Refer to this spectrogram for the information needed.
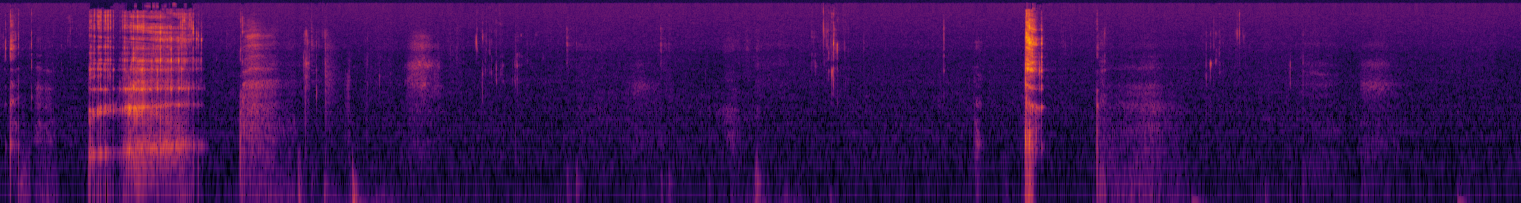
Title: burping while chugging down soda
